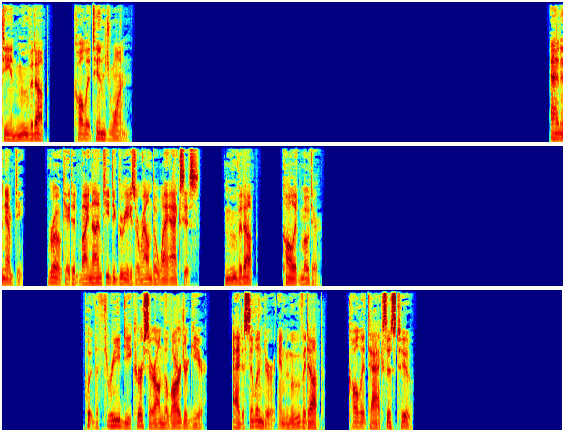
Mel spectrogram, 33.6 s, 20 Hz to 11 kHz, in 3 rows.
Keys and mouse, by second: 2.2 shift+a, 4.9 s, 5.7 g, 7.7-9.6 drag, 12.1 shift+a, 14.0 s, 15.4 r, 17.4 g, 19.7 click, 25.6 shift+s, 27.1 shift+a, 30.9 g, 32.7-33.6 drag.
